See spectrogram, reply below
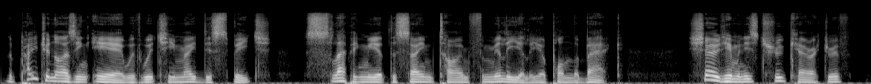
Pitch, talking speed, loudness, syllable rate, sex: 120 Hz, 185 wpm, -17 LUFS, 5.4 syllables/s, male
